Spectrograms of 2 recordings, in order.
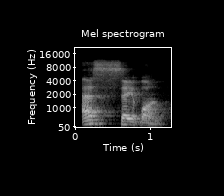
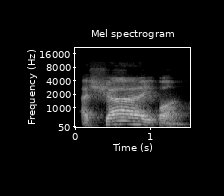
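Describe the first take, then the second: First: It uses a plain 's' sound, lengthened. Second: It uses a short 'sh' sound. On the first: The speaker calls it wrong. "As-sa diganti huruf shin ke huruf sin dan juga dipakai panjang" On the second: The speaker calls it right. "Harus asyaitan"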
